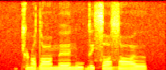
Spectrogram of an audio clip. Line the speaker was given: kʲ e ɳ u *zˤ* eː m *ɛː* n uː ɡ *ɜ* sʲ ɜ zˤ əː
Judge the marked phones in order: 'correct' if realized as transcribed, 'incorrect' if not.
incorrect: dˤ, correct, incorrect: ɛ

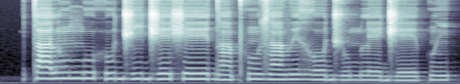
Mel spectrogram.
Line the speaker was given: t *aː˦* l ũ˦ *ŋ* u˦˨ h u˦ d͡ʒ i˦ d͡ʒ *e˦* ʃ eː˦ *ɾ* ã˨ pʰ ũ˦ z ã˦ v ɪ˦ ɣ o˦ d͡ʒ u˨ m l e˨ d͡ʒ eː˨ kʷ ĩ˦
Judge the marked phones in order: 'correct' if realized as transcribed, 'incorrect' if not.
incorrect: a˦, correct, correct, incorrect: d

